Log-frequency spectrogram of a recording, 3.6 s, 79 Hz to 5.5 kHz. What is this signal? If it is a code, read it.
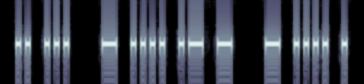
Morse code, heard as a keyed tone, about 25 wpm, 600 Hz. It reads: IS THAT THE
